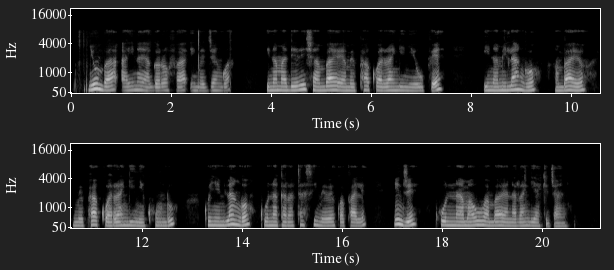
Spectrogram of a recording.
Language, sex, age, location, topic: Swahili, female, 18-24, Kisii, education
